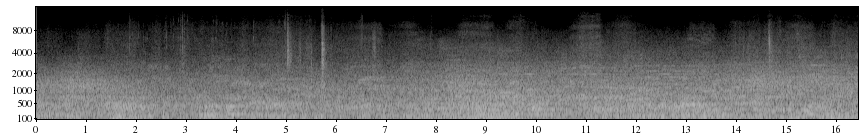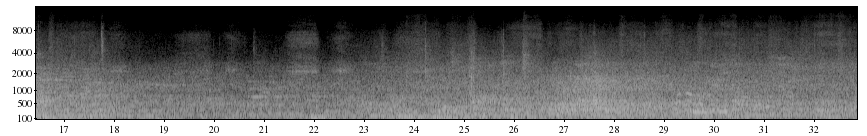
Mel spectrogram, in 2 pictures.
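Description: Indistinct murmur of background voices over steady room noise, with no clear words.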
